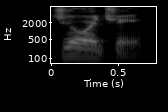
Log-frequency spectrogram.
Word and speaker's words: Giorgi: Venus won against Camilla Giorgi. Her name is pronounced Georgie.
